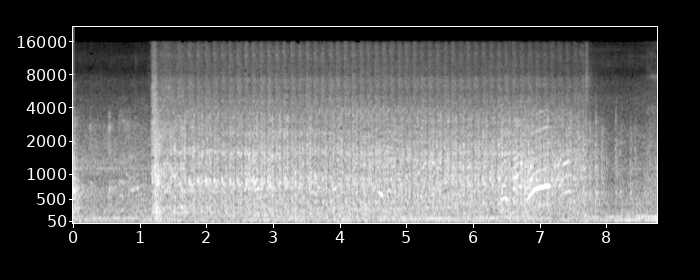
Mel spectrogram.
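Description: A race truck's diesel engine turned over for about six seconds and then cut off: a restart attempt on a truck that stalled after running out of diesel.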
